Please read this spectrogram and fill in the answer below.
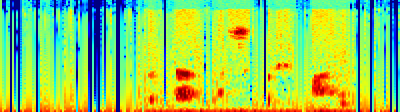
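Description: Near silence, with a few faint whispered words about a second in.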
